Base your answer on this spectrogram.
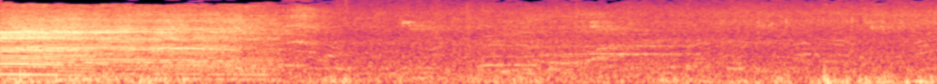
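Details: Corsican mouflon kept at Barcelona Zoo, Spain: a loud, harmonic, drawn-out bleat opens the recording and fades over about a second and a half, then gives way to a murmur of visitors' voices and background crowd noise.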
